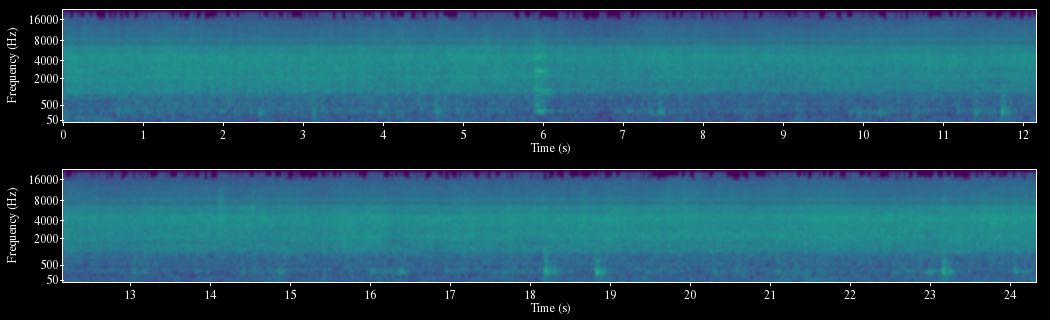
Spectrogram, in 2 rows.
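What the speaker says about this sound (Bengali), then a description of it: "এখানে কুমড়ো আর আলুটা আমি ভেজে নিচ্ছি, আর দিয়ে দিয়েছি 5 ফোড়ন" Pumpkin and potato frying in oil with five-spice, later joined by Malabar spinach, salt and turmeric, make a long, steady, even sizzle in the pan with occasional faint scrapes and no talk.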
